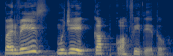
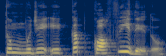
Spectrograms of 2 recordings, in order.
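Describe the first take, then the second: First: The name at the start is stressed. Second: The word for coffee is stressed. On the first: This person should give it, not someone else. "तो परवेज तुम दे दो, अचला नहीं।" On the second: Coffee is wanted, not tea. "Coffee ही देना, चाय मत देना।"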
